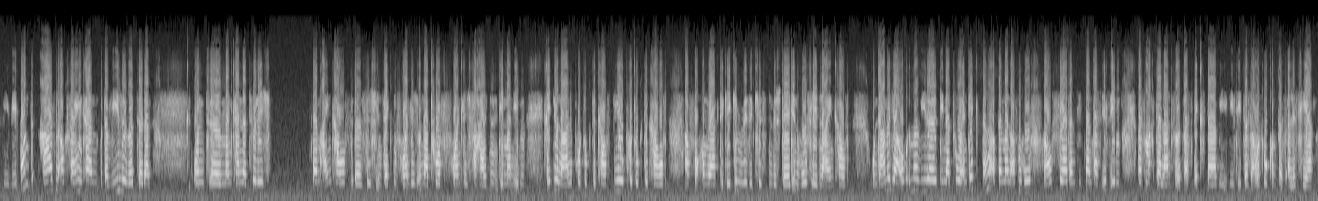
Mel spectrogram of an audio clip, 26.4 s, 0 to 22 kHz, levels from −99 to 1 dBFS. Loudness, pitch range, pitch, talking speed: -21 LUFS, 185-210 Hz, 195 Hz, 185 wpm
